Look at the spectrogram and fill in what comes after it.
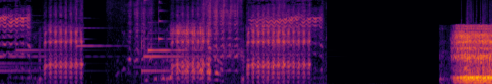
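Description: Young goat bleating: several quavering bleats, the longer ones about two and three seconds in. After a short silence, a loud deep bear roar starts near the end.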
